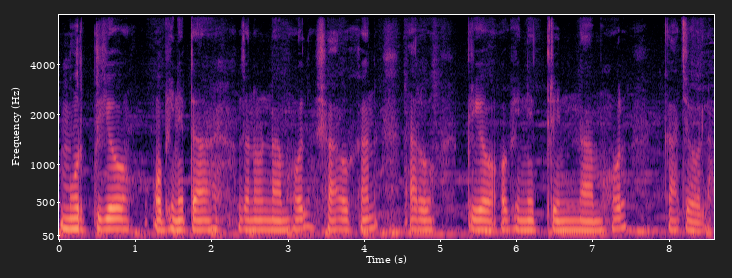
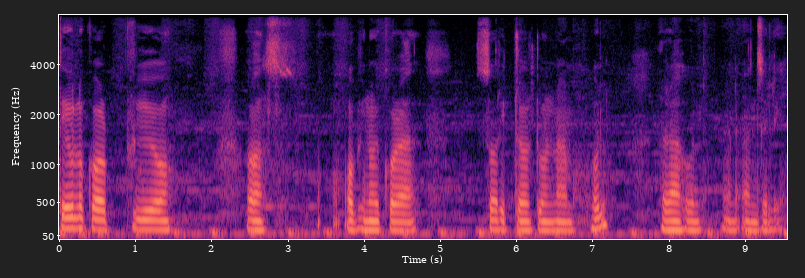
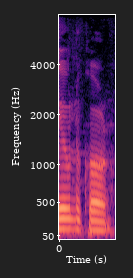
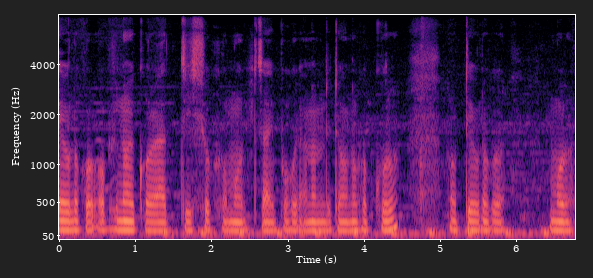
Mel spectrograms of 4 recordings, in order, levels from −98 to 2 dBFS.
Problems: constant background noise, background conversations at intervals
